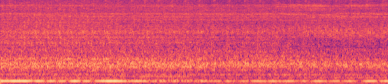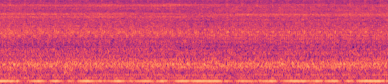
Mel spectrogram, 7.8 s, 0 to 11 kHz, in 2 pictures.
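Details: 1965 Ford Mustang 289 V8 idling after installing new Holley 650 vacuum secondary carburetor and adjusting float height, before warm-up and idle mixture setting: even, steady smooth drone, no hiss or stumble; steady vacuum, no vacuum leak.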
